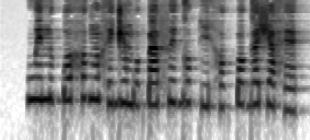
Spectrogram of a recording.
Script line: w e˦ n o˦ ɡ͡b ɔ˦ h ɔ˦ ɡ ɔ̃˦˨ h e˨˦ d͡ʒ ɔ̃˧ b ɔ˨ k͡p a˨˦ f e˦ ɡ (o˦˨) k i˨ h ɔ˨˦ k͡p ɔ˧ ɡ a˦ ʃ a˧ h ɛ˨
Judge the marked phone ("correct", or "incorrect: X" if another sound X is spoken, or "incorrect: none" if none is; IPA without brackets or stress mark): correct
